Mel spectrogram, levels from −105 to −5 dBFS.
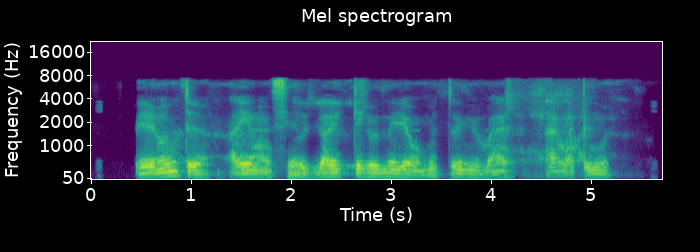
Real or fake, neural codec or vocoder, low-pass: fake; codec, 24 kHz, 0.9 kbps, WavTokenizer, medium music audio release; 7.2 kHz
